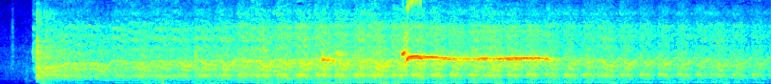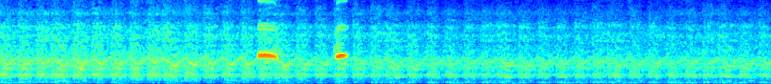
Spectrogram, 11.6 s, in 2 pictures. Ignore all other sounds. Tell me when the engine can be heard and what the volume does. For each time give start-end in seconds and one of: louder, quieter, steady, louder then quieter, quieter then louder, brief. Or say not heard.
0.0-11.5 quieter.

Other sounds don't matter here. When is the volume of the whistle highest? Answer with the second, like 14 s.
3 s.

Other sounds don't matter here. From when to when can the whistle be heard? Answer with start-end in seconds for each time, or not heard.
2.4-4.2, 7.7-8.4.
